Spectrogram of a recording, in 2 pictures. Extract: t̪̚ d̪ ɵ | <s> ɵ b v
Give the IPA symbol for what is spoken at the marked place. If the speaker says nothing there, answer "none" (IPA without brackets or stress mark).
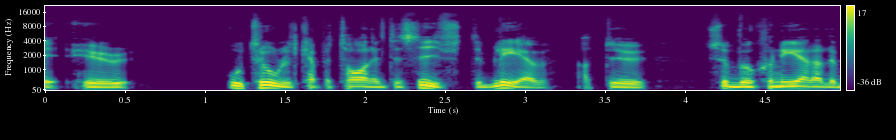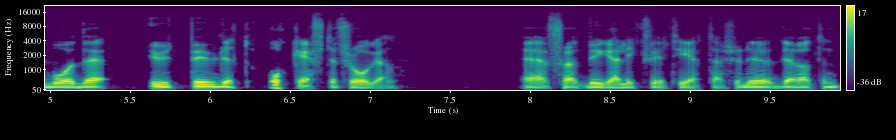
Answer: s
